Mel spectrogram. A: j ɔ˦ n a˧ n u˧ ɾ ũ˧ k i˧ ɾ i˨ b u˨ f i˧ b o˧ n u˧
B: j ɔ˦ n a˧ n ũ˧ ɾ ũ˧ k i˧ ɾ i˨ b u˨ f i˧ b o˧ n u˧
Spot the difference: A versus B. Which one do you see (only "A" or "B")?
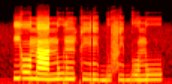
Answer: A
